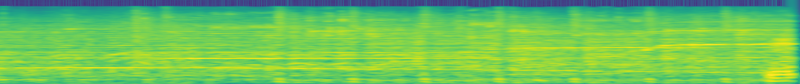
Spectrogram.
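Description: Basketball game sounds in a sports hall: a ball bouncing on the hardwood court amid steady crowd and hall noise, with small irregular knocks throughout.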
